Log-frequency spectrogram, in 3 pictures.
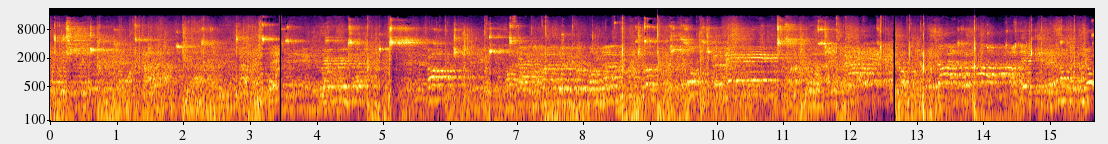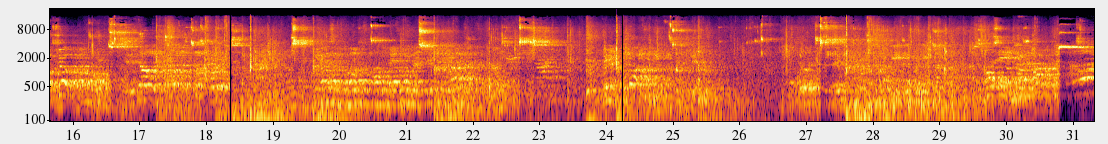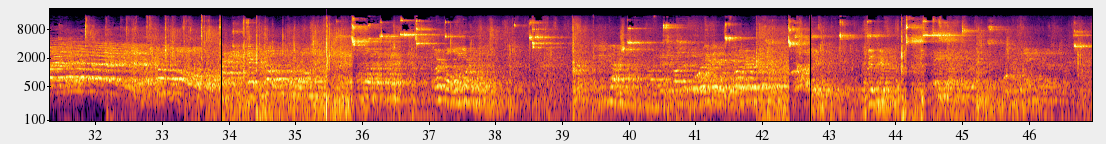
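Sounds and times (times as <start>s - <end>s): basketball bouncing on gym floor: 12.7s - 14.1s, 18.4s - 19.8s, 27.6s - 29.2s, 34.2s - 35.8s.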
